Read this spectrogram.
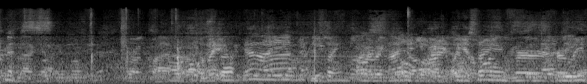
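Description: Playing cards slap softly onto a table.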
